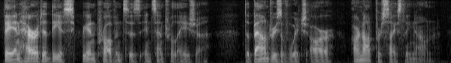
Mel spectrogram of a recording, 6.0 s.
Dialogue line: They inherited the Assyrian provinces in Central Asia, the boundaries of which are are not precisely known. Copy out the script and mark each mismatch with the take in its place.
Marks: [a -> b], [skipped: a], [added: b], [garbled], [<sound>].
They inherited the Assyrian [dropout] provinces in Central Asia, the boundaries of which are are not precisely known.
